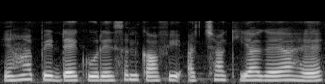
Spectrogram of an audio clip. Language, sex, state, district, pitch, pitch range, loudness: Hindi, female, Bihar, Katihar, 195 Hz, 190-205 Hz, -15 LUFS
